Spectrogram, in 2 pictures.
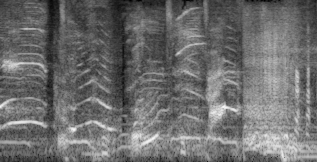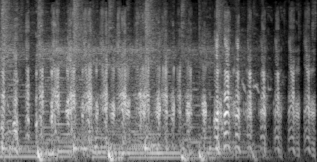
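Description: A few seconds of sweeping, squealing whale-like calls rise and fall in pitch, then a loud band track bursts in with a steady driving beat that carries on to the end.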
